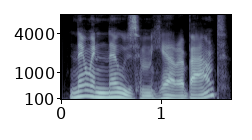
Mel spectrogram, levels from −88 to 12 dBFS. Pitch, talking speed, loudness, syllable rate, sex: 135 Hz, 175 wpm, -17 LUFS, 5.2 syllables/s, male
